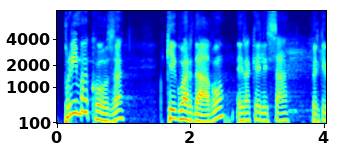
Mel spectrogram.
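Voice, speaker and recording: A man's fairly high voice with a Brazilian accent and lively intonation. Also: dry, close sound with no echo. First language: Portuguese (speaking Italian). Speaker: pastor. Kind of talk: sermon. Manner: halting.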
